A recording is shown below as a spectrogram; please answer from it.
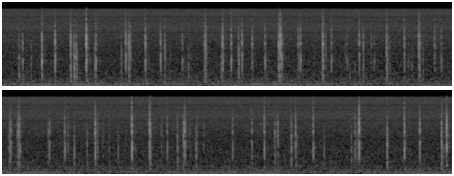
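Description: Long red nails tap rapidly on the glass screen of a flat white iPad, producing many quick, crisp clicks with bright high-end snap. The taps come in uneven bursts over a low, steady background hum, each dying away almost instantly.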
